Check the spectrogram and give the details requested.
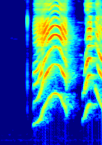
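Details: Indian ringneck parakeet, a pet kept indoors, speaks the word "mummy" in a high, squeaky, parrot-like voice: one long arched syllable followed by a shorter second one, in a small quiet room.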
